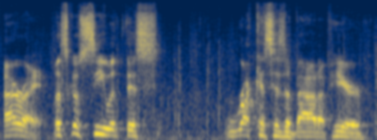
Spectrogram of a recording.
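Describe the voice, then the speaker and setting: A man's voice: a little high, moderate pace, fairly bright tone, slight background noise. A man giving casual gameplay commentary as he plays, musing aloud. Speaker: gamer, let's play host.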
